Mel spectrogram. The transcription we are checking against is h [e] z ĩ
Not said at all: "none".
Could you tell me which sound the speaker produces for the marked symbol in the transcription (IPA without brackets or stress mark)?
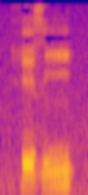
e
